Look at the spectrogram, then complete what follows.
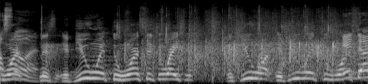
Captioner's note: applause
